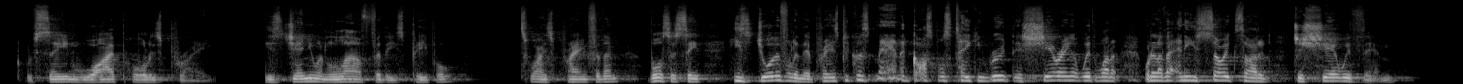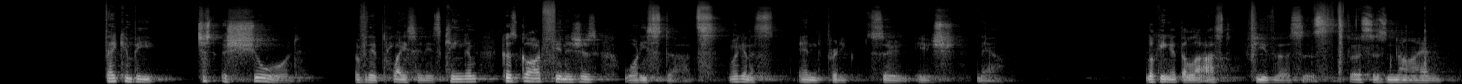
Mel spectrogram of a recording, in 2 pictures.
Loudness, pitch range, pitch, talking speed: -29 LUFS, 110-170 Hz, 130 Hz, 165 wpm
